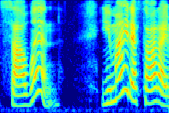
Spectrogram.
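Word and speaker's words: Samhain: ancient Celtic festival called solemn you might have thought I mispronounced it but Solon is a Gaelic word that is spelt nothing like it is pronounced sau-lan is a pagan religious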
